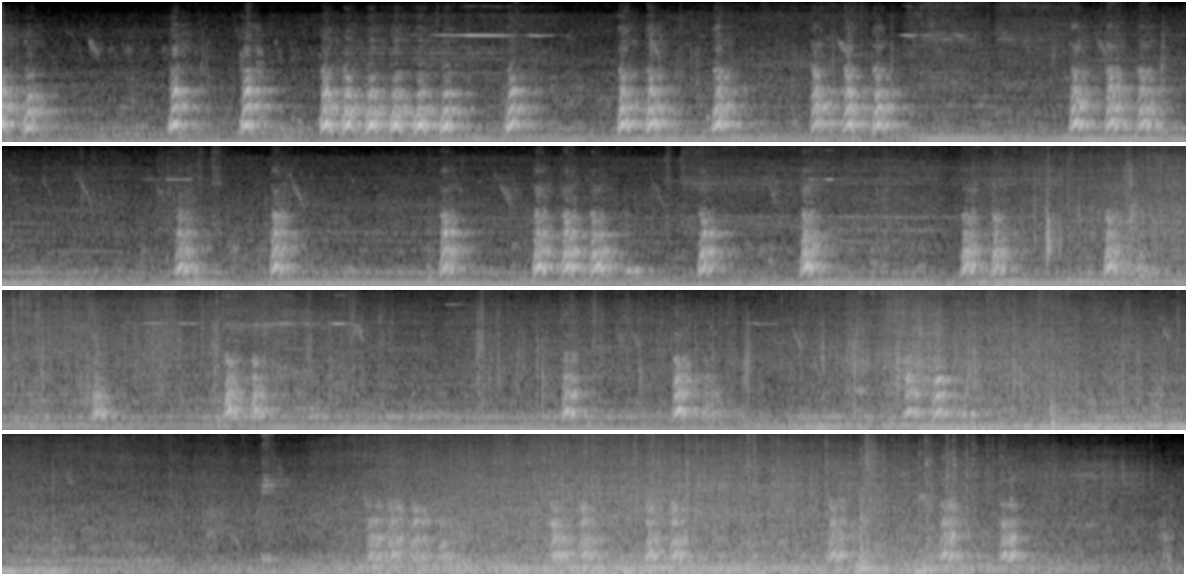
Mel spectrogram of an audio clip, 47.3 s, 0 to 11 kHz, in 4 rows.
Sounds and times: DOG 0:00.0 - 0:00.6
CAR PASSING 0:00.0 - 0:47.3
DOG 0:01.7 - 0:05.5
DOG 0:06.2 - 0:07.5
DOG 0:08.1 - 0:10.0
DOG 0:10.6 - 0:11.8
DOG 0:13.4 - 0:14.9
DOG 0:16.2 - 0:22.1
DOG 0:22.8 - 0:23.4
DOG 0:24.5 - 0:24.9
DOG 0:25.8 - 0:27.0
DOG 0:29.2 - 0:29.7
DOG 0:30.4 - 0:31.4
DOG 0:32.6 - 0:33.6
DOG 0:39.2 - 0:40.2
DOG 0:41.0 - 0:42.6
DOG 0:43.8 - 0:44.3
DOG 0:44.9 - 0:45.9

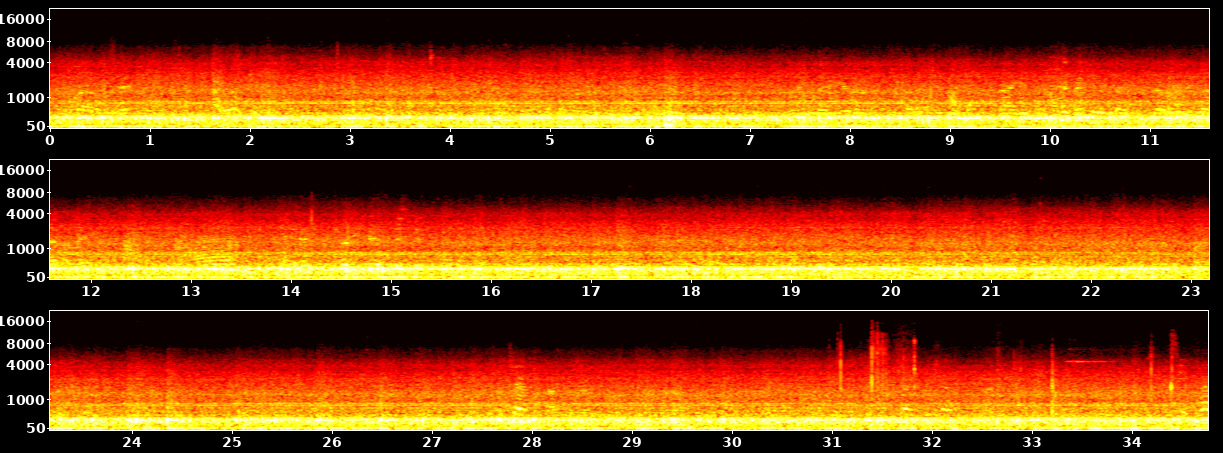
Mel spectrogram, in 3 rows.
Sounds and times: subway 0:00.0 - 0:34.7

